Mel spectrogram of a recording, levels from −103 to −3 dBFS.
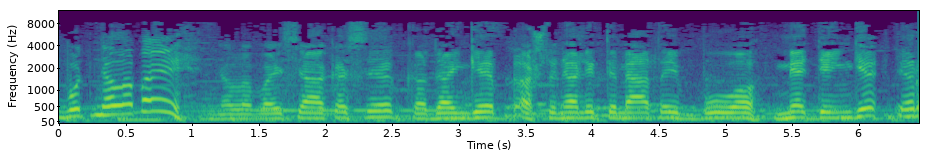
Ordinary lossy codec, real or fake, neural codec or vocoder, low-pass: MP3, 32 kbps; real; none; 9.9 kHz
